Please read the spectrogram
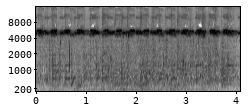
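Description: High-pitched chirping in a fast, even pulse, like crickets, over the crackle of a fire.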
